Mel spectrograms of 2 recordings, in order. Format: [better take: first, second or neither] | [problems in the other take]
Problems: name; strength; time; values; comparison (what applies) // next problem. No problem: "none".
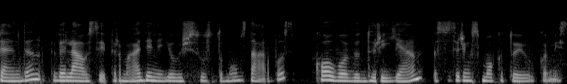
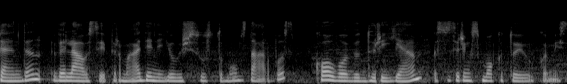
second | noise reduction (neural mask model RNNoise)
